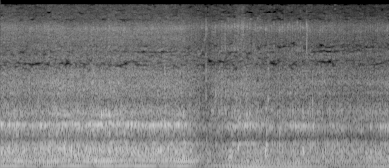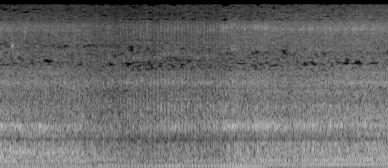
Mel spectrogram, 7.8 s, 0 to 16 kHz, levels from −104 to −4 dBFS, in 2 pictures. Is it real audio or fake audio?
fake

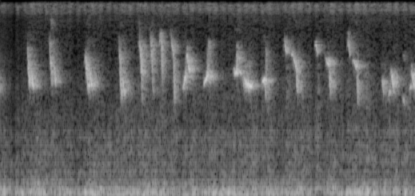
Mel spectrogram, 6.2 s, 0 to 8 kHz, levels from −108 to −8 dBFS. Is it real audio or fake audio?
real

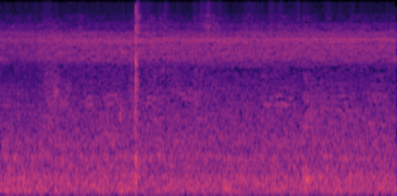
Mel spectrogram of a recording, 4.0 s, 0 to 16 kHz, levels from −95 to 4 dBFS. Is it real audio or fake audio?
real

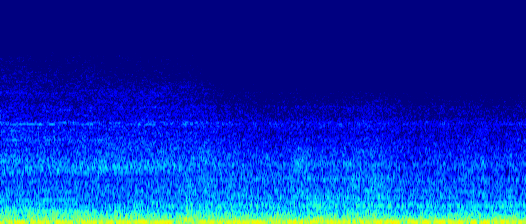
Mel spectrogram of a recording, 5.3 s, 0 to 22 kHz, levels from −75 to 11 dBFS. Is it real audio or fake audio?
real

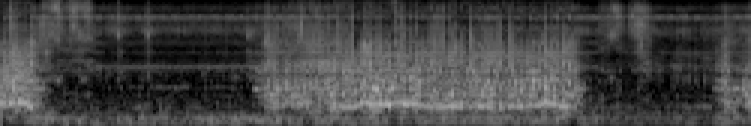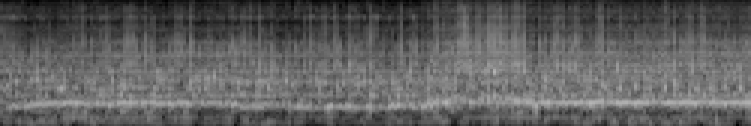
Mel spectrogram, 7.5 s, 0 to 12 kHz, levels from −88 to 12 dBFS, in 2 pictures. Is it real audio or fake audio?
fake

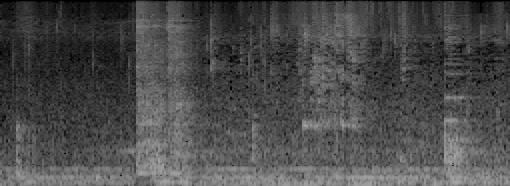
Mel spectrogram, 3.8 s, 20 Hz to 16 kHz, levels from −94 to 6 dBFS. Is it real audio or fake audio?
real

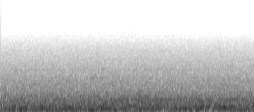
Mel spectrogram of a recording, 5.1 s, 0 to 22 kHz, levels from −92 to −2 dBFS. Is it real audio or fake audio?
real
